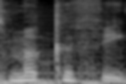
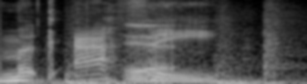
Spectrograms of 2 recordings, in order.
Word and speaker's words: McAfee: John mccy nice I like the way you pronounce mcfi correctly instead of mcy which is what I've done most of my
